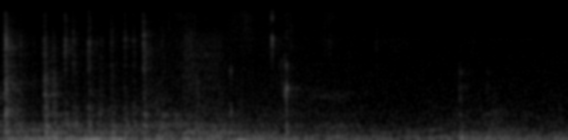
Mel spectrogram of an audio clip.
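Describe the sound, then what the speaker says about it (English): Keys click on a computer keyboard in quick, irregular bursts of soft taps, close and faint, then slowing to a few isolated presses. "I'm going to type it in."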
